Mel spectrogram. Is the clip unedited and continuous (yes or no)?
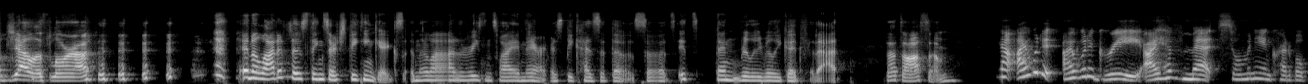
yes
